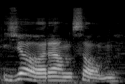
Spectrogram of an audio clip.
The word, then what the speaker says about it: Göransson: Ludwig Göransson.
